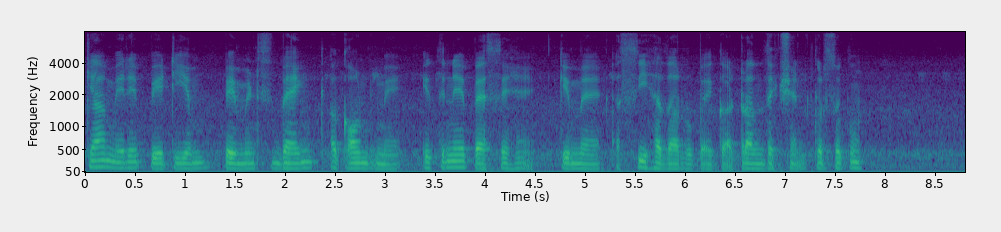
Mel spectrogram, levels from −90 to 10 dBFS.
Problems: constant background noise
